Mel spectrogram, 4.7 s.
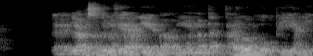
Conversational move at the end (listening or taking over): listening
